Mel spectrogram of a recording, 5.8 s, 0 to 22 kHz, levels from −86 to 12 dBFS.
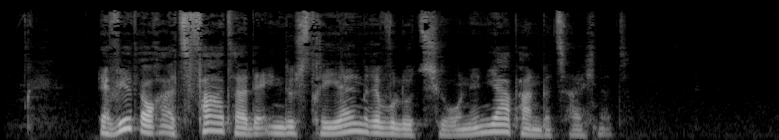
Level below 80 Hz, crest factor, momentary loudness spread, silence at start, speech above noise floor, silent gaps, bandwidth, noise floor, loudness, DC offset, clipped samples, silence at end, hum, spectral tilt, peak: -64 dBFS; 20 dB; 10 LU; 0.75 s; 47 dB; none; 17 kHz; -72 dBFS; -25 LUFS; under 0.1%; under 0.1%; 1.3 s; none; -5.5 dB/octave; -6 dBFS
